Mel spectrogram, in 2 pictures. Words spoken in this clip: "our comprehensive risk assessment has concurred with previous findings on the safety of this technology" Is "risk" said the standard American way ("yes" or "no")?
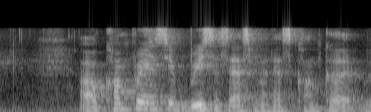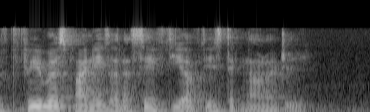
no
